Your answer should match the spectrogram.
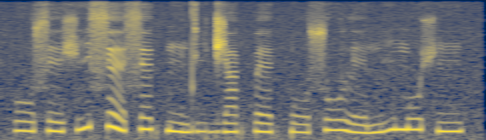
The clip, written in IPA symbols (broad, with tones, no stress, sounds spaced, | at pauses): o˨ s e˨ ʃ i˨˦ s ɛ˦˨ s ɛ˧ k͡p ĩ˨ d i˨ d͡ʒ a˨ k͡p ɛ˨ k͡p o˨ s o˧ l e˨ m i˨˦ m o˦ ʃ ĩ˧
